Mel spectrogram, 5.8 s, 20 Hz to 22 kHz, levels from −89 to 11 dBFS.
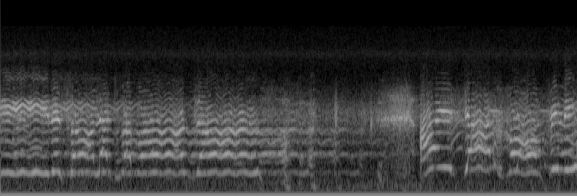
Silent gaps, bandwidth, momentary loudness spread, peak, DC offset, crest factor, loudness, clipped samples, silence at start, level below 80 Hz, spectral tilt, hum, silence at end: none; 13.5 kHz; 14 LU; -14 dBFS; 2%; 16 dB; -27 LUFS; under 0.1%; 0 s; -72 dBFS; -1.5 dB/octave; none; 0 s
